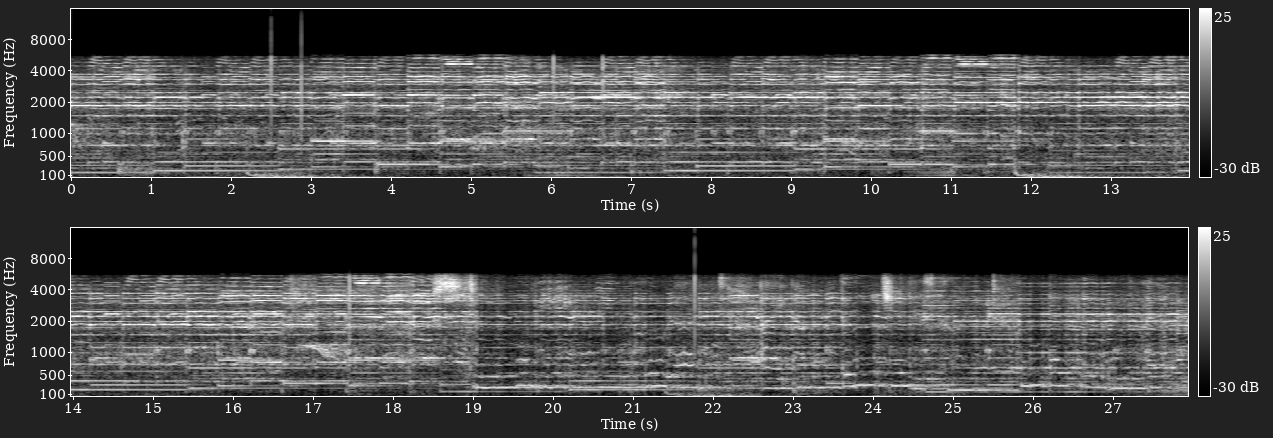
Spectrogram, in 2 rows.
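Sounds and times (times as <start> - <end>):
guitar: 0.0 - 27.9
rock band playing live: 0.0 - 27.9
woman singing: 17.3 - 27.9.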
